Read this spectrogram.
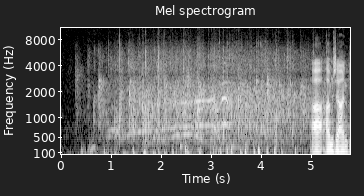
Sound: audience applauds and cheers

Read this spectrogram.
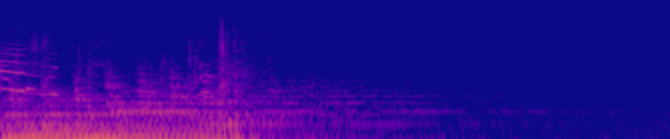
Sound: door thuds

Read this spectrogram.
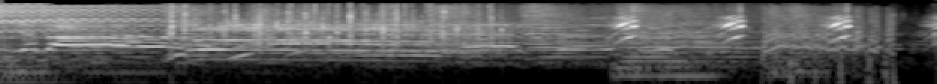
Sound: cheering; applauding

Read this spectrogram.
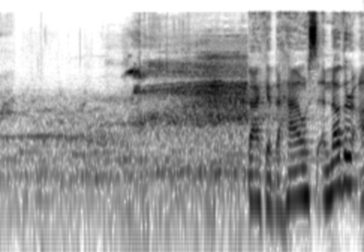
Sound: screaming

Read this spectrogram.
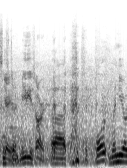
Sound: laughs

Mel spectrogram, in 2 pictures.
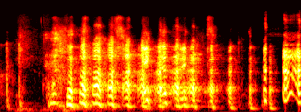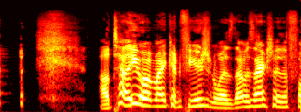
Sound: laughter

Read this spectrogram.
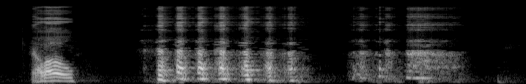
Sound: laughs

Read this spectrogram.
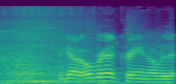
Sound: engine revs

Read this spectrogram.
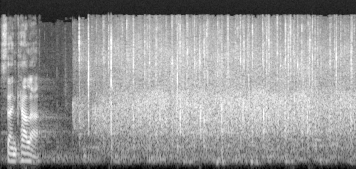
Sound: audience applauding

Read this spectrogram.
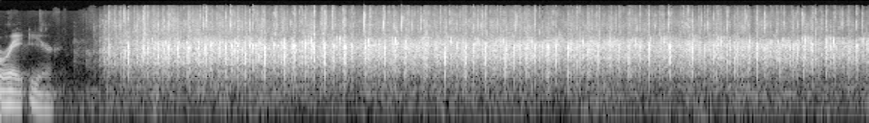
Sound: applause

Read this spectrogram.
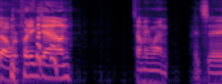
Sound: laughing

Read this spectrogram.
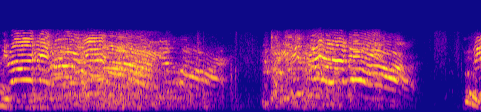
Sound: children all shouting answers

